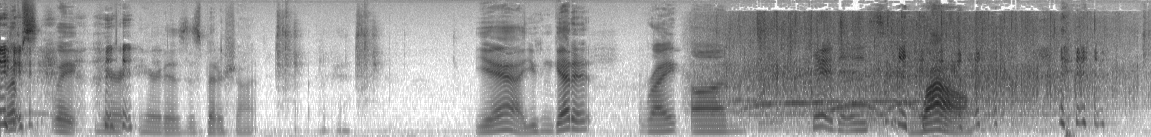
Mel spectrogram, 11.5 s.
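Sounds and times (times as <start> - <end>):
laughter: 0.0 - 1.3, 7.1 - 11.3
speech: 0.0 - 3.0, 4.8 - 10.0
audience applause: 6.9 - 11.4.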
